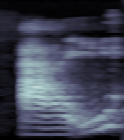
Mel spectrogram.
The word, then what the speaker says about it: Au: Then we also have 'au' (ow) Right. So 'au' says 'ow'; that's also literally how they say 'Au!' as in 'ouch'.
